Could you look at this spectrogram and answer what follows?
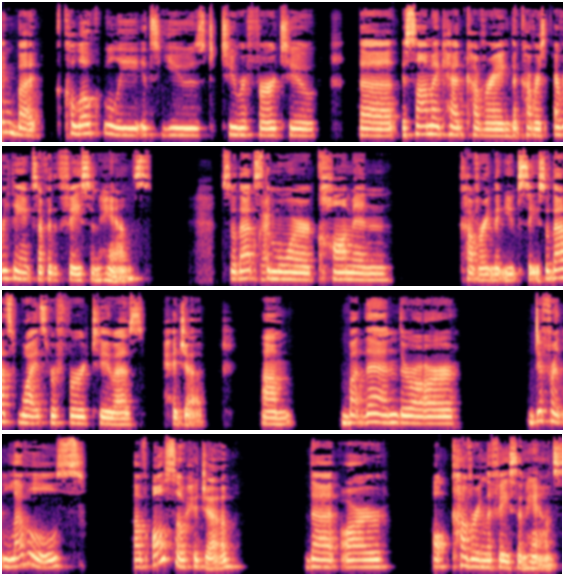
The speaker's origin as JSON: {"language": "English", "country": "Canada", "tie": "born or raised there", "said": "I was born and raised in Canada, I lived in a bubble separate from everybody else"}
